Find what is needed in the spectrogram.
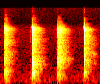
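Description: Four sharp, evenly spaced hand beats, about two a second, each dying away quickly, keeping a walking beat in a children's chanted action rhyme.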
